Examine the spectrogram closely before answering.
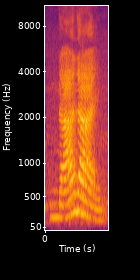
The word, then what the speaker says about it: nanay: This one, we have a diphthong in the second syllable. Na, nai. Nanay. Nanay is mother.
